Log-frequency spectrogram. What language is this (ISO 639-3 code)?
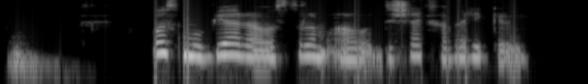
pus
